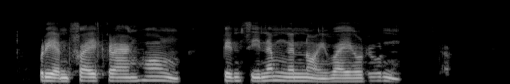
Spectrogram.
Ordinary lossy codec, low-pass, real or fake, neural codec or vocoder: none; none; real; none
